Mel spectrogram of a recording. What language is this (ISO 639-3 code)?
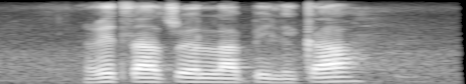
sot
